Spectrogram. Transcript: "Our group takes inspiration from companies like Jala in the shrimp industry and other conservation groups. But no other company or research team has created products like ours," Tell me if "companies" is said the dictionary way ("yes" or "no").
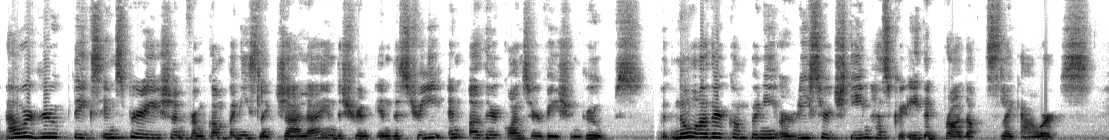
no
